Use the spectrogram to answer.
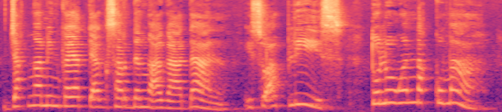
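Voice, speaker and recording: An actress with a Filipino accent playing a young college student, a pleading little sister, in an Ilocano radio drama. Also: female voice, high voice, expressive, moderate pace.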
